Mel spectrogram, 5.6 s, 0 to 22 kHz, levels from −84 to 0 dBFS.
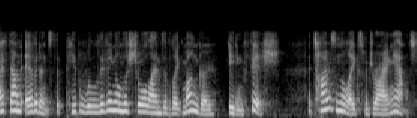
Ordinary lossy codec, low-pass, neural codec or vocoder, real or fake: Opus, 32 kbps; 7.2 kHz; none; real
